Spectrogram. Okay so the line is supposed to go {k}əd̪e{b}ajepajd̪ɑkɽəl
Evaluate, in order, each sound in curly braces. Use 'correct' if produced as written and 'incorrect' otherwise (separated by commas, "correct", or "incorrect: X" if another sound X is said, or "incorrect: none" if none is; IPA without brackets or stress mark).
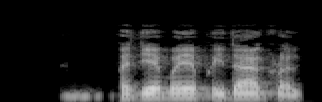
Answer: incorrect: p, correct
